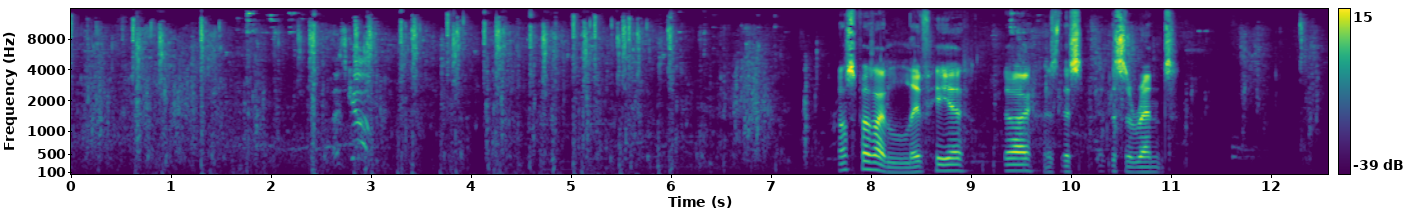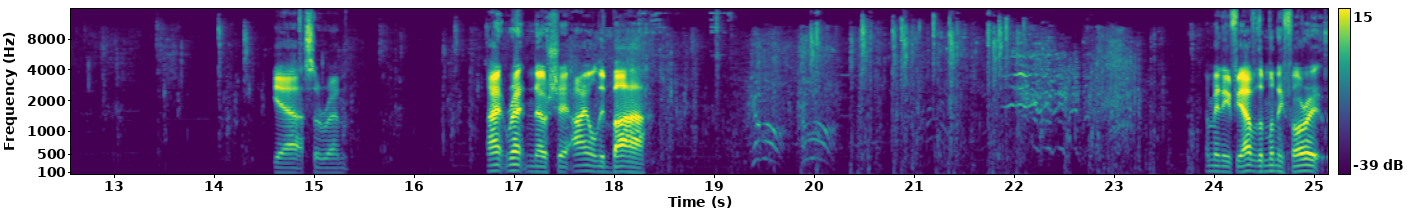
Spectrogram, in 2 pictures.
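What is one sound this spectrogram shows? Horse hooves clatter at a gallop on hard ground.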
